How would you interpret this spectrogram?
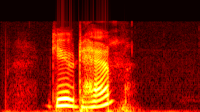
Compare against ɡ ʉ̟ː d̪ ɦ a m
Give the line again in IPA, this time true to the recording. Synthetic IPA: ɡ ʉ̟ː d̪ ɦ ɛ m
